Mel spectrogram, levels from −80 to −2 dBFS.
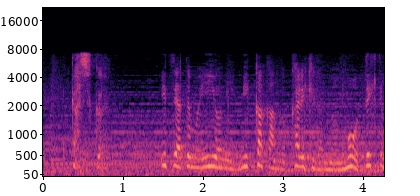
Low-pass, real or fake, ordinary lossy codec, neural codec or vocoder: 7.2 kHz; real; none; none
